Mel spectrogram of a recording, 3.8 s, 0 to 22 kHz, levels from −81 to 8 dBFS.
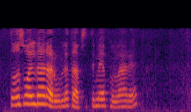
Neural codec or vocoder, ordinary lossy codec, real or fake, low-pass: codec, 24 kHz, 0.9 kbps, WavTokenizer, medium speech release version 2; AAC, 24 kbps; fake; 10.8 kHz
